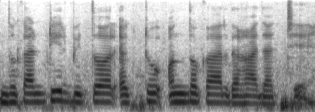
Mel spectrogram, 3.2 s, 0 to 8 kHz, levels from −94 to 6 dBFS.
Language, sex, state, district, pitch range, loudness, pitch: Bengali, female, Assam, Hailakandi, 155-185 Hz, -12 LUFS, 175 Hz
